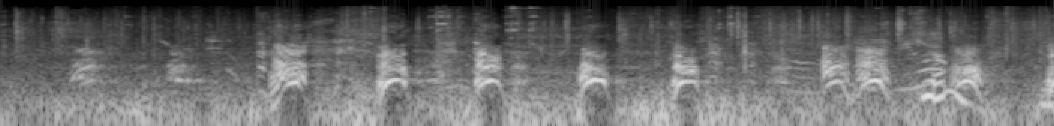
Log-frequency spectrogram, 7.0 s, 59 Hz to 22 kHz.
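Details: Basset Hounds, part of a group of 24 walking five miles along Burnham and Berrow beach, Somerset, on 2 February 2014; loud repeated barks roughly every half second to second, with voices and wind noise behind.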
